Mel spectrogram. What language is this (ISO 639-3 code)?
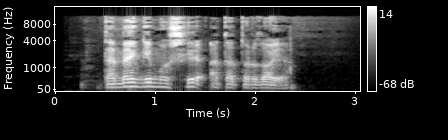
glg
